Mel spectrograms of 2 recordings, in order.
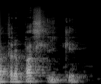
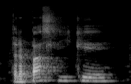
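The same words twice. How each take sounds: First: Said in the usual way. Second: Slow, higher echo question; taken aback. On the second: A narrator's reading. Ondřej hears the dragon eats dwarfs, taken aback. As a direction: draw the word out in raised disbelief. Ondřej echoes the alarming news.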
